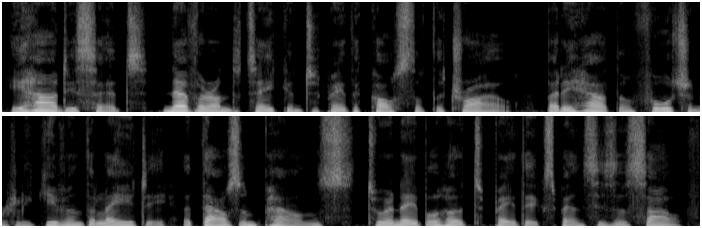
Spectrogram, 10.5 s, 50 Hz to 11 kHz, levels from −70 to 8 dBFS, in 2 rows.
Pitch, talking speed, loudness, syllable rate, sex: 205 Hz, 180 wpm, -23 LUFS, 5.0 syllables/s, female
